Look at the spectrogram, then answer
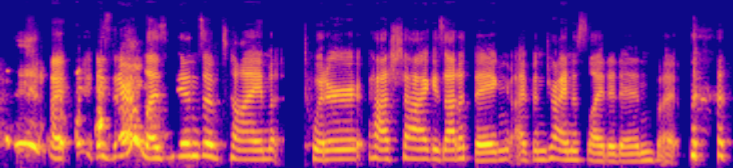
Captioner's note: laughs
